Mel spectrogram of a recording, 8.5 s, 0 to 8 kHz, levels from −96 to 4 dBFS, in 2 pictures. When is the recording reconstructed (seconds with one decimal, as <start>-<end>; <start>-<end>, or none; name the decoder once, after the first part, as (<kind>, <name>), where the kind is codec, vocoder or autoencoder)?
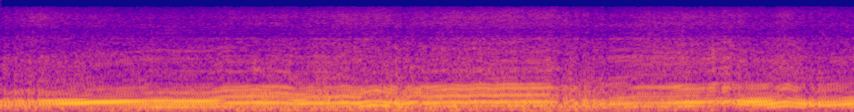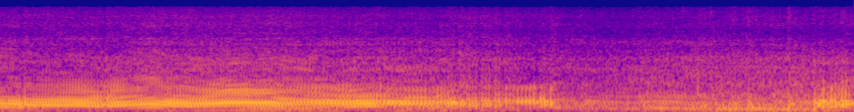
none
